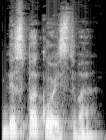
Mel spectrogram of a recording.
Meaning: 1. anxiety, concern, uneasiness, nervousness 2. trouble, bother, annoyance
- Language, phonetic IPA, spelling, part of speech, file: Russian, [bʲɪspɐˈkojstvə], беспокойство, noun, Ru-беспокойство.ogg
